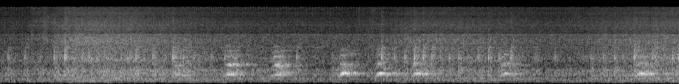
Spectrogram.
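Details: Nissan VQ35DE V6 with 73k miles, started by remote start and throttle blipped (drive by wire): sharp knock swelling in uneven bursts, coming from the #3 cylinder.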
